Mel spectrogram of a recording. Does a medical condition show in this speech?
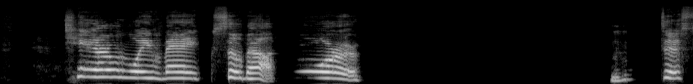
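Yes: cerebral palsy.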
